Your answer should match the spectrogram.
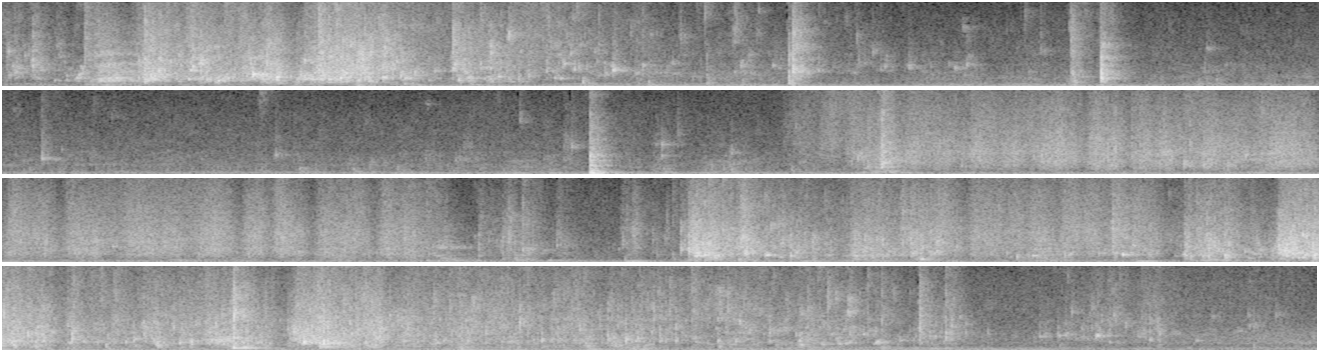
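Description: Bathwater splashing and sloshing in a bathtub as hair is wetted, shampooed and rinsed by hand. There are a few sharp knocks in the first half, a steady stretch of scrubbing noise in the middle while the shampoo is worked into a lather, and louder splashing near the end as it is rinsed out.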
